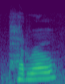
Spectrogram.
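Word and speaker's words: Perthro: The next one is uh Pedro and which is funny because it's not spelled like Pedro at all. It's called It's spelled P E R T H R O.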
